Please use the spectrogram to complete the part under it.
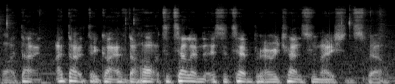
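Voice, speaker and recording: A man's voice: medium pitch, quick pace, background noise. A man playing a tabletop game, joking and hesitating as he talks in character. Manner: jokey, hesitant, playful in character. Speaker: player. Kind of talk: tabletop game role-play.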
